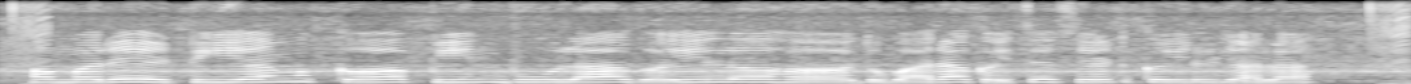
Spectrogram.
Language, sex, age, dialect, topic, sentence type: Bhojpuri, female, 60-100, Western, banking, question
